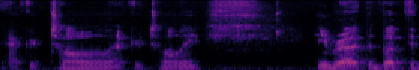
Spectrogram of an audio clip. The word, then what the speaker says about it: Eckhart Tolle: Eckhart Tolle, I believe that's how you say his name, Eckhart Tolle.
